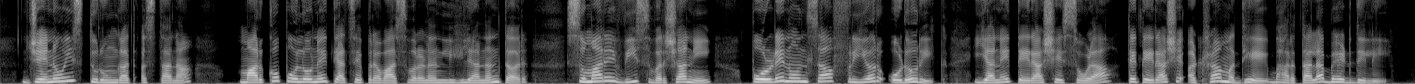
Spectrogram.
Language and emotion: Marathi, neutral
